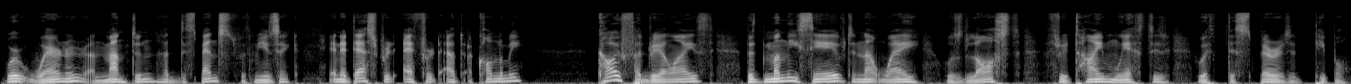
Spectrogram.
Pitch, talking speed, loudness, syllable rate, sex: 110 Hz, 140 wpm, -20 LUFS, 4.8 syllables/s, male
